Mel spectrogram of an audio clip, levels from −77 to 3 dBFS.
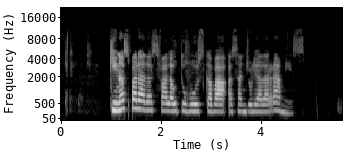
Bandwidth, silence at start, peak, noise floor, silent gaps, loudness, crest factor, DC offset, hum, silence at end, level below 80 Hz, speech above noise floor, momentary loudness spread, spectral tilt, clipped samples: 11.5 kHz; 0.1 s; -2 dBFS; -70 dBFS; none; -20 LUFS; 20 dB; under 0.1%; none; 0.8 s; -76 dBFS; 49 dB; 13 LU; -2.5 dB/octave; under 0.1%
